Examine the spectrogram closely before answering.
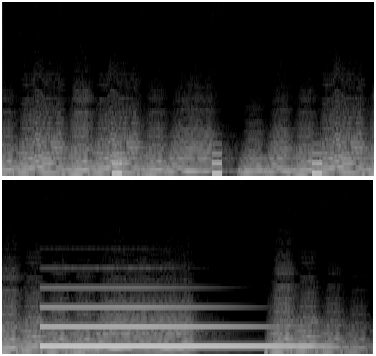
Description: Radio time signal (three low pips and a long one an octave up, as on NHK), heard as pips.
